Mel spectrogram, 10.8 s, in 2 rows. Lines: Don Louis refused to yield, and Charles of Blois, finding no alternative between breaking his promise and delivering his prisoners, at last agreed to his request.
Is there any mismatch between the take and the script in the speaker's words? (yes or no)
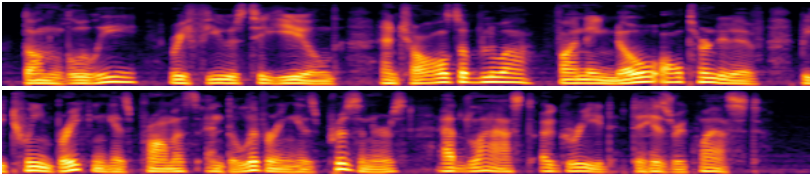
no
